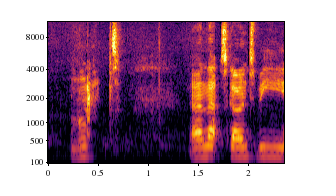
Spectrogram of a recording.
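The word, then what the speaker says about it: Gnat: I think it's Nat, you pronounce it? Yeah, G-N-A-T. Nat.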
